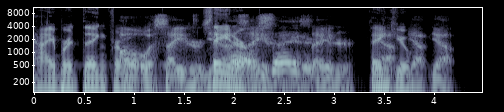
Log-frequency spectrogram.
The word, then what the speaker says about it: satyr: Like a suitor, too. Like, what? How do you say that? A suitor? I can't ever remember it. The goat man hybrid thing from. Oh, a satyr.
